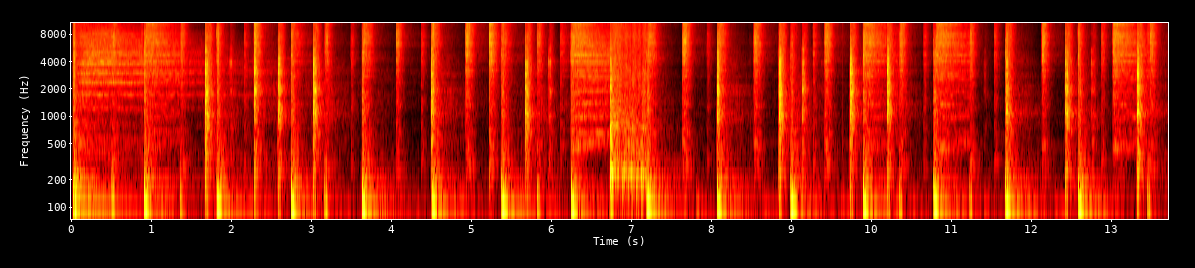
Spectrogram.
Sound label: Reggae 67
